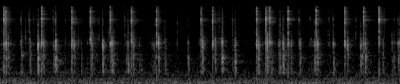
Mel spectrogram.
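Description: Fingertips of both hands type quickly on a full-size plastic mechanical keyboard with RGB-lit keycaps. About 26 sharp, bright key clicks come in fast, uneven bursts, each dying away almost instantly with very little low end.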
